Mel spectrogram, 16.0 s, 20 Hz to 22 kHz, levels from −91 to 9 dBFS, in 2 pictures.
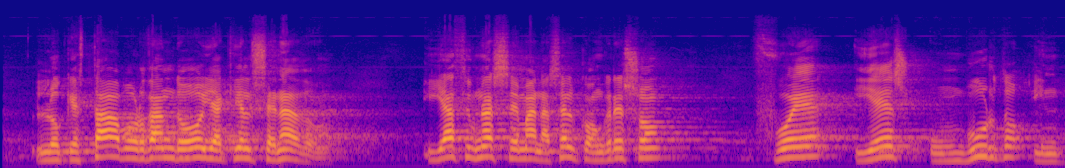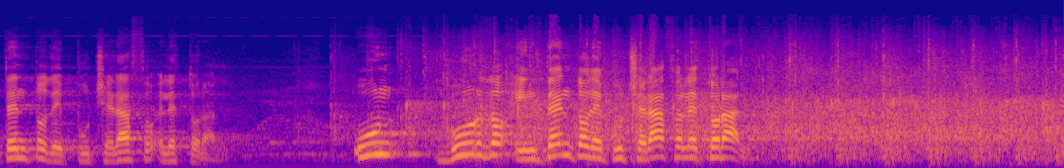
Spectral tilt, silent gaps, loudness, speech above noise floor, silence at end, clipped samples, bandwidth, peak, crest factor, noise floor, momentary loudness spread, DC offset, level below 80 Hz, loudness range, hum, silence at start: -4 dB/octave; none; -19 LUFS; 30 dB; 0 s; under 0.1%; 13.5 kHz; 0 dBFS; 20 dB; -49 dBFS; 14 LU; under 0.1%; -68 dBFS; 7 LU; none; 0.25 s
